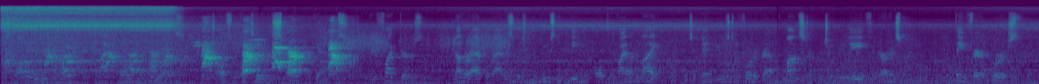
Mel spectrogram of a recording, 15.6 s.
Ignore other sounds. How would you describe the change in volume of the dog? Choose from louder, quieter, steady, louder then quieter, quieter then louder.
louder.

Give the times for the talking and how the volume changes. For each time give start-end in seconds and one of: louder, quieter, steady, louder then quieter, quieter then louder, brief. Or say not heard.
0.1-15.5 steady.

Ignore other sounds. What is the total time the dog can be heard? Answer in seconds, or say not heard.
5 s.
